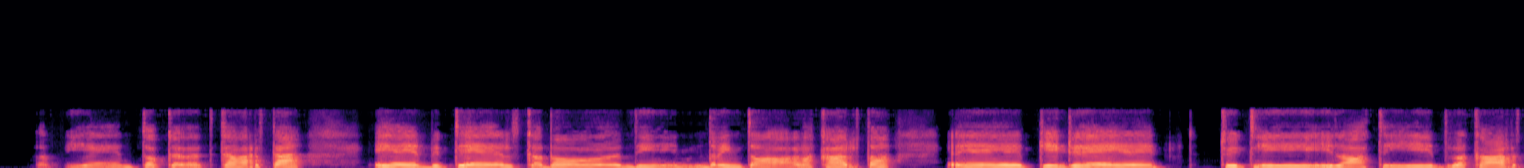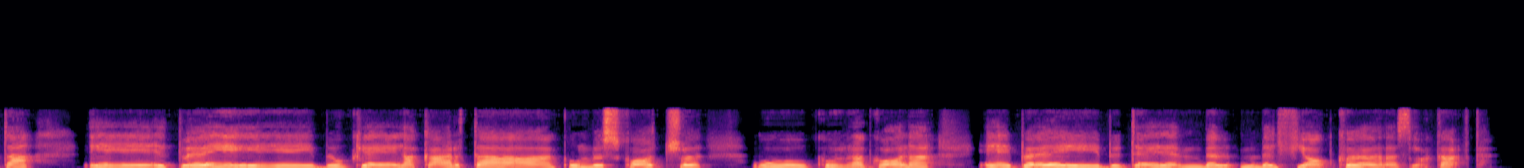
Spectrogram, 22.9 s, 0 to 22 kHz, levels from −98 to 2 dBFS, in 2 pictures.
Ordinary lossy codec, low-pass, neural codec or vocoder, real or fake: none; none; codec, 16 kHz, 1 kbps, FunCodec, trained on LibriTTS, 50 frames a second; fake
